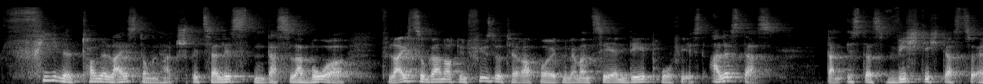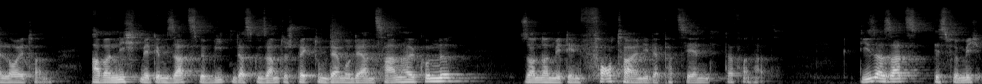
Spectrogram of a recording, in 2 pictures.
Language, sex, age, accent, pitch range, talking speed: German, male, 50-69, German, 100-130 Hz, 160 wpm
